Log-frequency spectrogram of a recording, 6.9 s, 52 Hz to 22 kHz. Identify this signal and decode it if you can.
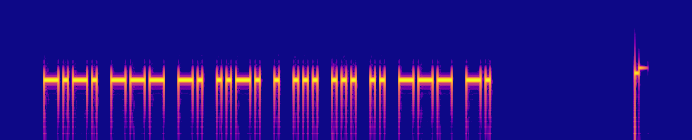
Morse code, heard as a keyed tone, about 25 wpm, 700 Hz. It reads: CONFESSION
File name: 10 Letter Words - First 3 Letters Given - 25wpm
